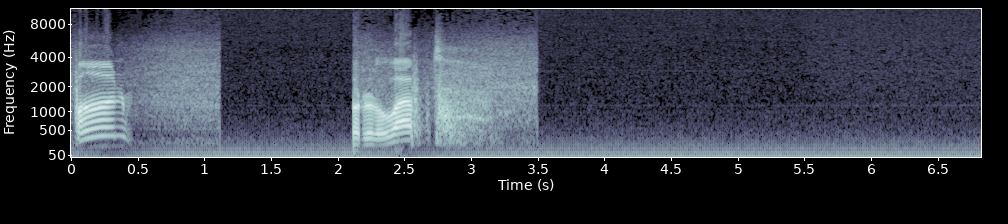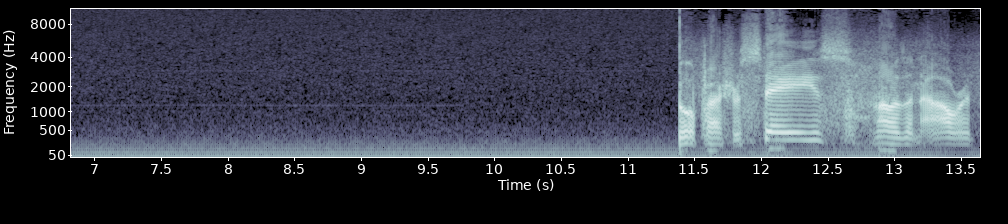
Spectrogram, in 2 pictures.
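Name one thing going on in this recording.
A man speaks in short bursts over a crackly radio headset.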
